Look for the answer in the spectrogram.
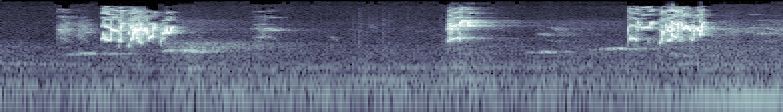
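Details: Lovebirds kept as pets give three loud, grating chirp bursts, each a rapid cluster of shrill notes about half a second long, spaced roughly one and a half seconds apart against quiet indoor background.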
